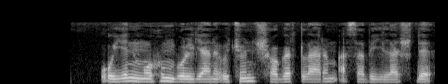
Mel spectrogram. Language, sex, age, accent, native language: Uzbek, male, 18-24, Qashqadaryo, Uzbek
